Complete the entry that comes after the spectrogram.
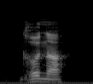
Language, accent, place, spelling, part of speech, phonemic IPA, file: French, France, Lyon, grenat, noun / adjective, /ɡʁə.na/, LL-Q150 (fra)-grenat.wav
- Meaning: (noun) garnet; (adjective) garnet-coloured, dark-red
